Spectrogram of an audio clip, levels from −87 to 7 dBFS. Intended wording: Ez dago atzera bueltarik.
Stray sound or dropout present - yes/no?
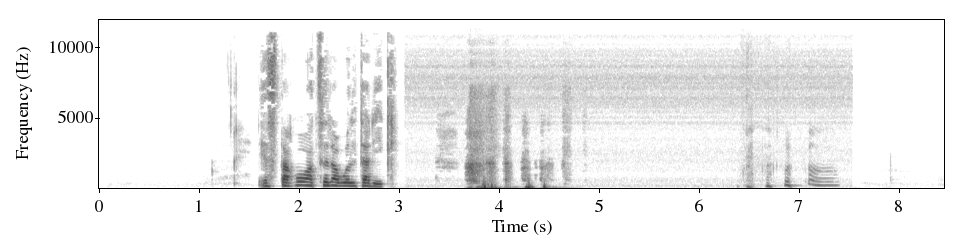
yes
